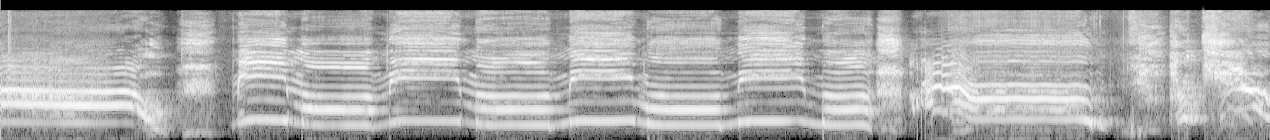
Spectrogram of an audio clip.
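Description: A high-pitched voice screaming in panic over a fire. It holds one cry, then wavers up and down between two pitches for about three seconds, then gives another short held cry.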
